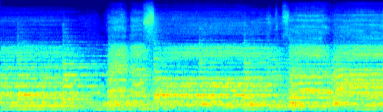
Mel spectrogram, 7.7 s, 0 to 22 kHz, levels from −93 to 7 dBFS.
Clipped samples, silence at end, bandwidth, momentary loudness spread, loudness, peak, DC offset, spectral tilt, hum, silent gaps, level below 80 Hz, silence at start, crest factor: under 0.1%; 0 s; over 20 kHz; 4 LU; -25 LUFS; -10 dBFS; under 0.1%; -4.5 dB/octave; none; none; -58 dBFS; 0 s; 14 dB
